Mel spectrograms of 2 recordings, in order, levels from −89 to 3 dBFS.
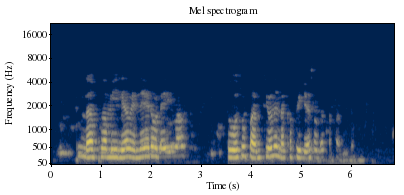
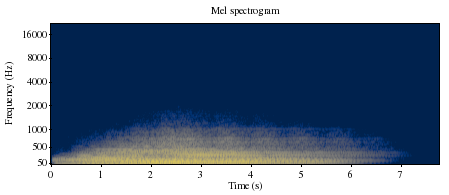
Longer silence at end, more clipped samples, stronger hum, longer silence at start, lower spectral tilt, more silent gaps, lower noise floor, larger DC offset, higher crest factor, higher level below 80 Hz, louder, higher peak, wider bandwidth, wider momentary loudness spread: second, 0.6 s vs 1.85 s; neither; neither; about the same, 0.15 s vs 0.05 s; second, -9.5 dB/octave vs -17 dB/octave; neither; second, -68 dBFS vs -87 dBFS; neither; about the same, 16 dB vs 14 dB; second, -64 dBFS vs -26 dBFS; about the same, -19 LUFS vs -19 LUFS; about the same, -4 dBFS vs -4 dBFS; first, 4.6 kHz vs 1.1 kHz; about the same, 17 LU vs 17 LU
